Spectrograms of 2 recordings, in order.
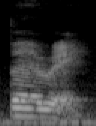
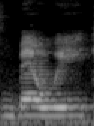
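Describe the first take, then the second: First: The W sound is silent. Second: The W sound is pronounced. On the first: The speaker calls it right. "the W is silent in Berwick" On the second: The speaker calls it wrong. "you don't pronounce it Berwick"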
